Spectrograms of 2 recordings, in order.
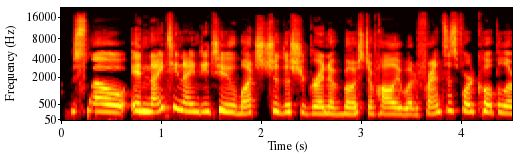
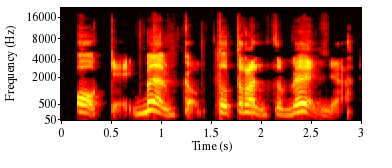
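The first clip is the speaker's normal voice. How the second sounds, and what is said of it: Put-on Transylvanian accent. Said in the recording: “That's my accent.”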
